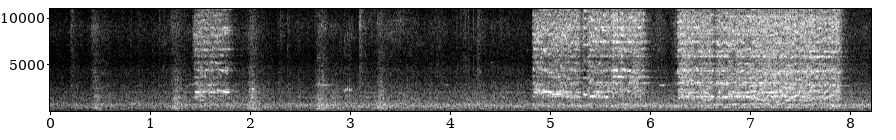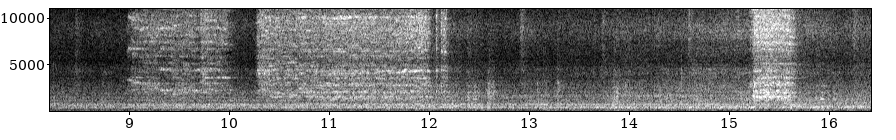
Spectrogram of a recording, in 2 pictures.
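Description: A train engine rumbles steadily, growing louder as it approaches.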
